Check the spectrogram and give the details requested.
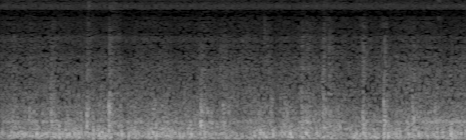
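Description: Passenger train coaches running on the track: a steady rumble of wheels on rail with scattered clicks and clatters as the wheels pass over rail joints.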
